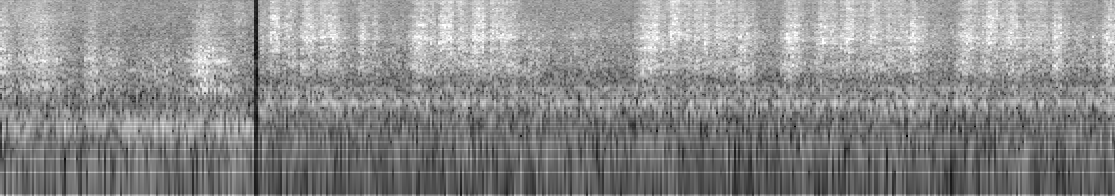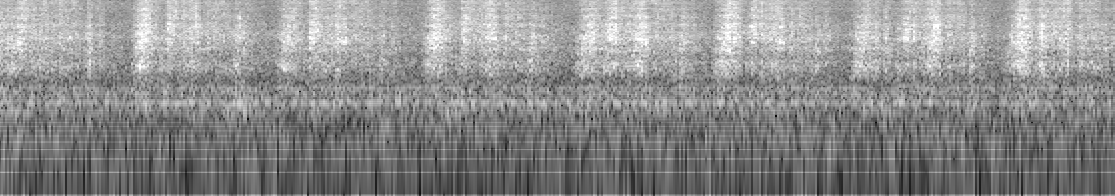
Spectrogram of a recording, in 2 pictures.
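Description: Faint, repeated scratchy rubbing of a metal crochet hook drawing yarn through stitches as single crochet is worked, a short stroke about every second. A faint steady hum comes in about a second and a half in.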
